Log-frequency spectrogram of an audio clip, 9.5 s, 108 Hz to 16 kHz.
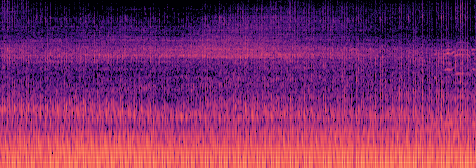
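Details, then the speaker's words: Harley-Davidson Twin Cam 88 with fresh Feuling cam chest install, ThunderMax tune, lifters pre-soaked and oil pump pre-lubed, first start: steady, even V-twin idle with regular lope, no tapping; sounds healthy. "filling that oil pump full of [ __ ] like lube and stuff it sounds good healthy"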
